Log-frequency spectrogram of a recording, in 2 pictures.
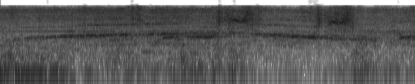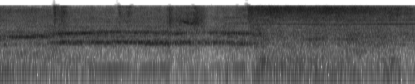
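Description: Recorded car sound effect played over the hall's sound system: tyres screeching in long squeals that rise and fall, with several sharp knocks in between, as for a road accident.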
